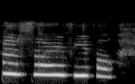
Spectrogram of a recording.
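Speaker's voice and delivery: giggling and laughing through the words, very high. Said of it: "I'm laughing at that".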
